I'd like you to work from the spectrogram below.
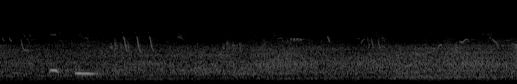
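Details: Common cuckoo (Cuculus canorus) gives a single soft, falling two-note call near the start over steady hiss with faint high chirps of small birds; Sofia, Bulgaria, 1 May 2020.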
